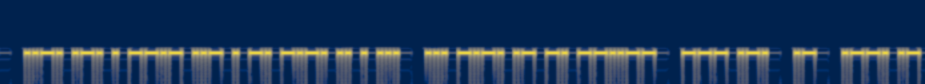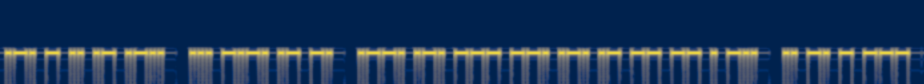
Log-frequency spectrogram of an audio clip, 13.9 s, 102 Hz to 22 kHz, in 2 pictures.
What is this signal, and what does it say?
Morse code, heard as a keyed tone, about 40 wpm, 750 Hz. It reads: FREQUENCIES SCAN, OR A PARTIAL SCAN PROGRAMMED INTO
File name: Morse / 40WPM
